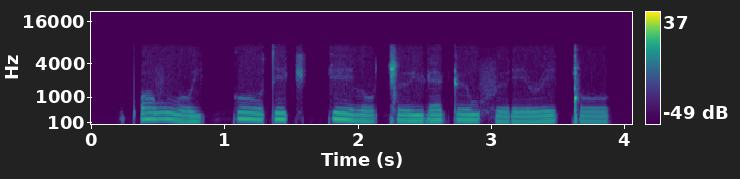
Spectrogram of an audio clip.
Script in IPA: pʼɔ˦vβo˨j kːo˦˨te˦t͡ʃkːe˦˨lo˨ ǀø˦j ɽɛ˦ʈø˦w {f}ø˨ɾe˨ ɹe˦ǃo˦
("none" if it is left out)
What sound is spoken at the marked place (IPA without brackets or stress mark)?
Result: f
